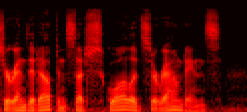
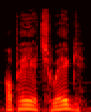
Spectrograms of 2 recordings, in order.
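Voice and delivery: high, raspy, urgent creature call; 7 semitones higher than usual. A narrator's reading. Hidden bird calling Twig again, urgently. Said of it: "more urgently now".

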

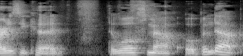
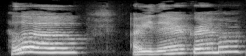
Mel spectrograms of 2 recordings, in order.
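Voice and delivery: high sing-song call, rising at the end; little girl calling out; 3 dB louder than usual. A narrator's reading. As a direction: call into the house, tentative. Girl calls into open house.

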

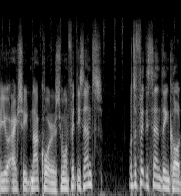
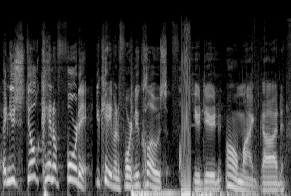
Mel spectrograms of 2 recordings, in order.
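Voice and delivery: ordinary talk, nothing marked

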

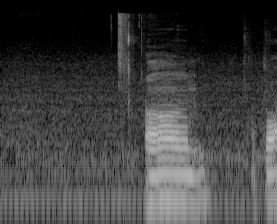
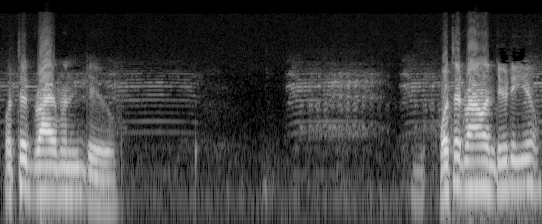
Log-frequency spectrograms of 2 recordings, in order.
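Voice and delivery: loud; 5 semitones higher, 9 dB louder than usual. Real, not acted. Pressing sister for answer.

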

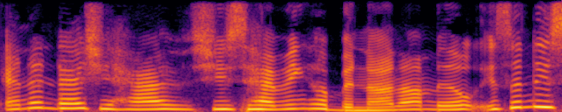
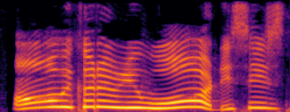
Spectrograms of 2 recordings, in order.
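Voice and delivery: normal talking voice

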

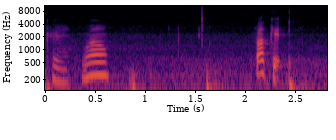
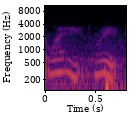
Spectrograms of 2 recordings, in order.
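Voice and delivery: ordinary talk, nothing marked

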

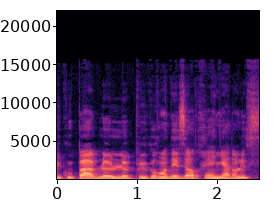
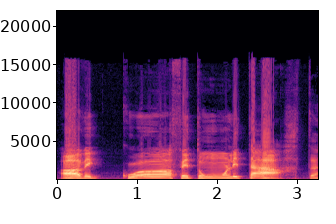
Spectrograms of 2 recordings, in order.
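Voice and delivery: slow, loud put-on king voice; king questioning the cook, hammed up; cavernous voice; 5 semitones higher, 7 dB louder, much slower than usual. A narrator's reading. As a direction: draw it out with mock gravity. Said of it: "d'une voix caverneuse".

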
